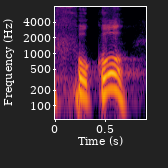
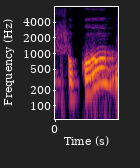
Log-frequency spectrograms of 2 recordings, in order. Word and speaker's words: Foucault: Que o físico ele era francês, então eu não sei francês, mas acredito que a pronúncia deve ser Foucault mesmo, né?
